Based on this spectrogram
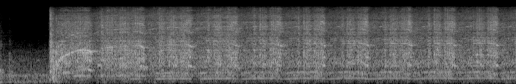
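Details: Warm 1990 Honda Civic Si cranking during a four-cylinder compression test: even, steady starter churn with regular, equal compression pulses and no stumbles; readings around 160–162 psi, 150 on cylinder 2, so compression is healthy.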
